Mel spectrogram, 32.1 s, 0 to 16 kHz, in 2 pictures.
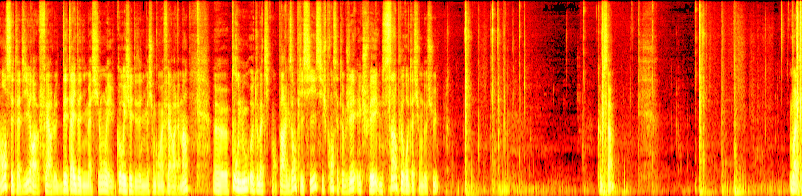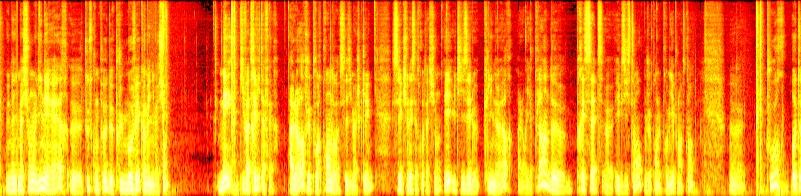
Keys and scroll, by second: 7.7 r, 9.3 r, 9.8 w, 12.0 v, 14.0 n, 14.4 KP_0, 15.9 space, 19.2 KP_0, 20.6 KP_0, 31.1 KP_0.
